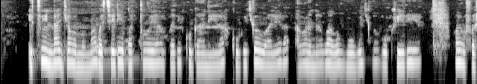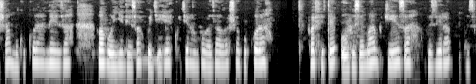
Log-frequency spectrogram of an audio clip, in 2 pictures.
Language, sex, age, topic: Kinyarwanda, female, 18-24, health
